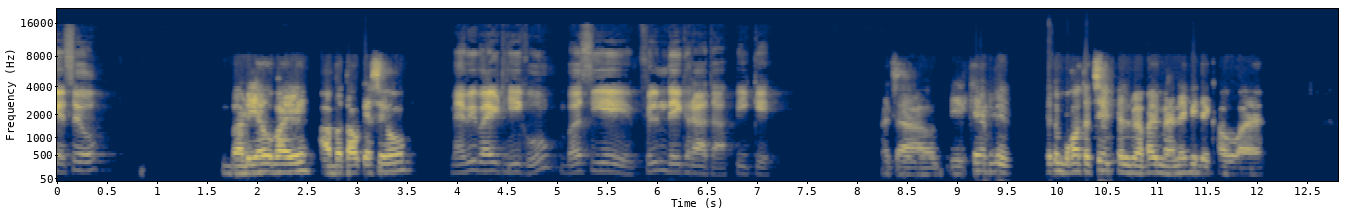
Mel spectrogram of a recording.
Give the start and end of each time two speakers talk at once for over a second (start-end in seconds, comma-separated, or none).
none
